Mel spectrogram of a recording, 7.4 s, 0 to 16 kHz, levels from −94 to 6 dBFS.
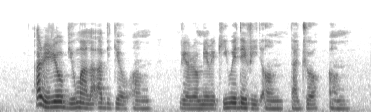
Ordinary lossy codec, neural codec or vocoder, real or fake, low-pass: none; none; real; 7.2 kHz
